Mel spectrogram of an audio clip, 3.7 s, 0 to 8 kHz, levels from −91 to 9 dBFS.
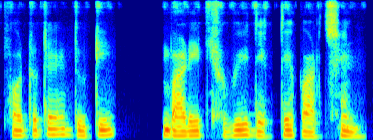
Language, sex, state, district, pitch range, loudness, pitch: Bengali, male, West Bengal, Alipurduar, 95-110 Hz, -20 LUFS, 105 Hz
